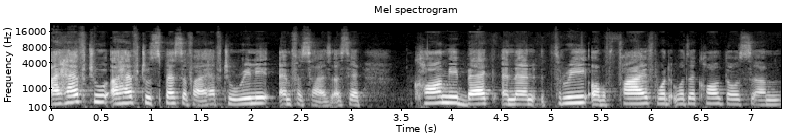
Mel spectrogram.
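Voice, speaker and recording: A woman with a German accent and a fairly high pitch speaks at a moderate pace with ordinary pitch variation, recorded very cleanly against a silent background. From Germany. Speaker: mother of the hosts. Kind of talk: casual family chat.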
